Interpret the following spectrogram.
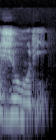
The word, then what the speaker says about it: júri: de decorar por exemplo na palavra júri júri ela é uma paroxítona a sílaba mais forte é o Ju ela é ou não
